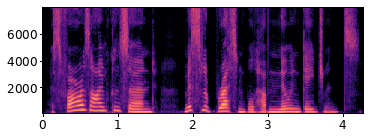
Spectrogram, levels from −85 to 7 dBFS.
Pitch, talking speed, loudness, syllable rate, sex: 230 Hz, 180 wpm, -16 LUFS, 5.1 syllables/s, female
